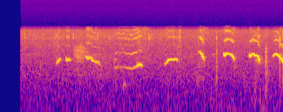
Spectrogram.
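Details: Puppies at play, eager for people's attention, give thin, high whimpers: short arched whines that rise and fall, about ten of them, coming roughly every half second, with faint soft knocks between.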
